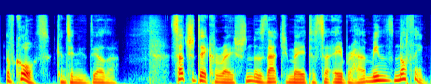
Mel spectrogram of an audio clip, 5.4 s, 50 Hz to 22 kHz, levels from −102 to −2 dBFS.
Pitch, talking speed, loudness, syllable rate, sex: 130 Hz, 190 wpm, -20 LUFS, 6.0 syllables/s, male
